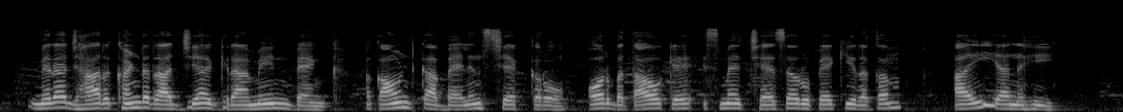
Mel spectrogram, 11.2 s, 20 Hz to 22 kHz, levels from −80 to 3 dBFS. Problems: none marked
